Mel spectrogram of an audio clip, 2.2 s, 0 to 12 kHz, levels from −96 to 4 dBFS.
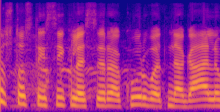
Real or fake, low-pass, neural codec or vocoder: real; 10.8 kHz; none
